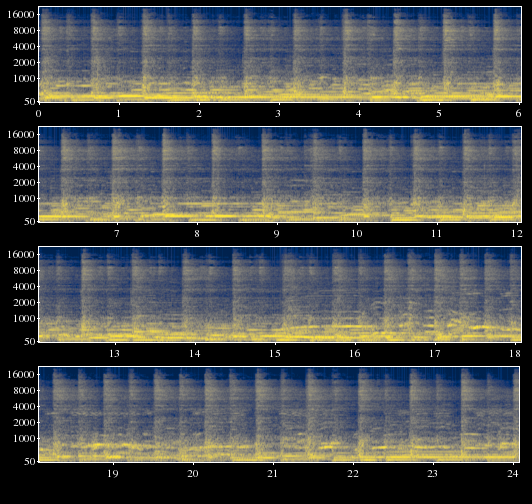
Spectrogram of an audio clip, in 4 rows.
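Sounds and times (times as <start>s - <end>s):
bass line: 0.0s - 24.0s
guitar chords: 0.0s - 24.0s
steady drum beat: 0.0s - 24.0s
person singing: 15.0s - 24.0s.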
